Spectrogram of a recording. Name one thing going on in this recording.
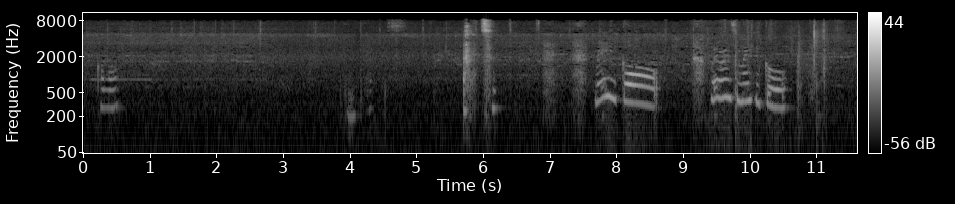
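A woman speaks softly and with animation close to a microphone.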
